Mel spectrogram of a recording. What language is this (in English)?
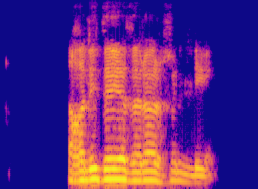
Kabyle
